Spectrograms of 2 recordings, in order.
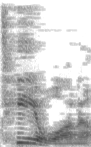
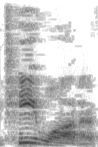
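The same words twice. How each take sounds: First: The word is said with four syllables. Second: The word is said with three syllables. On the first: The speaker calls it wrong. "not Tijuana" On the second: The speaker calls it right. "It's officially Tijuana, three syllables, not four"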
